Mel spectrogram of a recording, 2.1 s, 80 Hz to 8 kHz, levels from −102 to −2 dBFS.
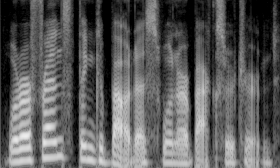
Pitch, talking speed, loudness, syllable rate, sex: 200 Hz, 315 wpm, -21 LUFS, 7.0 syllables/s, female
